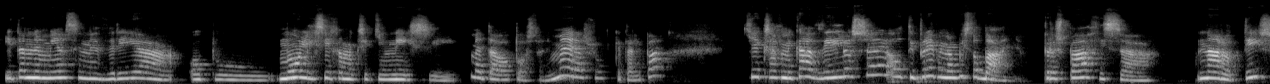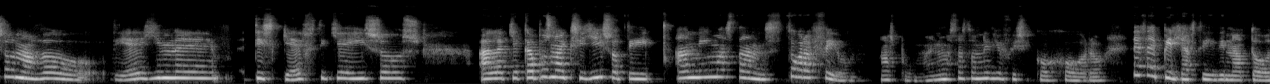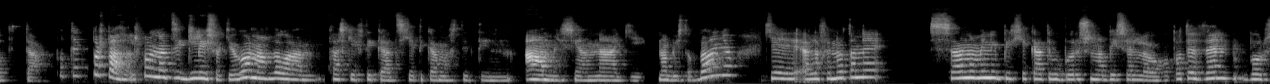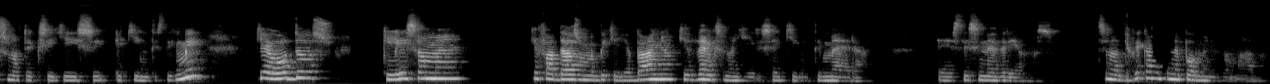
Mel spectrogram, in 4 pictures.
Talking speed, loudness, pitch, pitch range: 150 wpm, -21 LUFS, 255 Hz, 205-295 Hz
